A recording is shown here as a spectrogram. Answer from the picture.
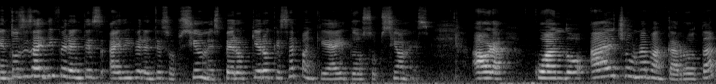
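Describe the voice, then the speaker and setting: Raising and projecting her voice, a woman with a high pitch and ordinary pitch variation speaks over noticeable background noise. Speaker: mortgage lender. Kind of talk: educational talk show segment. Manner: fast.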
